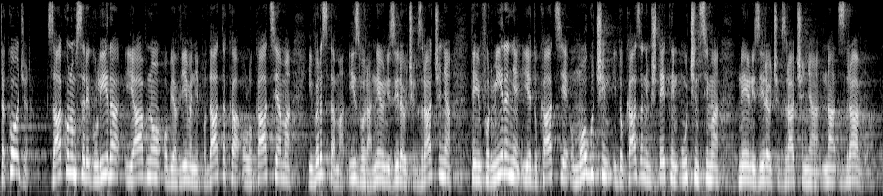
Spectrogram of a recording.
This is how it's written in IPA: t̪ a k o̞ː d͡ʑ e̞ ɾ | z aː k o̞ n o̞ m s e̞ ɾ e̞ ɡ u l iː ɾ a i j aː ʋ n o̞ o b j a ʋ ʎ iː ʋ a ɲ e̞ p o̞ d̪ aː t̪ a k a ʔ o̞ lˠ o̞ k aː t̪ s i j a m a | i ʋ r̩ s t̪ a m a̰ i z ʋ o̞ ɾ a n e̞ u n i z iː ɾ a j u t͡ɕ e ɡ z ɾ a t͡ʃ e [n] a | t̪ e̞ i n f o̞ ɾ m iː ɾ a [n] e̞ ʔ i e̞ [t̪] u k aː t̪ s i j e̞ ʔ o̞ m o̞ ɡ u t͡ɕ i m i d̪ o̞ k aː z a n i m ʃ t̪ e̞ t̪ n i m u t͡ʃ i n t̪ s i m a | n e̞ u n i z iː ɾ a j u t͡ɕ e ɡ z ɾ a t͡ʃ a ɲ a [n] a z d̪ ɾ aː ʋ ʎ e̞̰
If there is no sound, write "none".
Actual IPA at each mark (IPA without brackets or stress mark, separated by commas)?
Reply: ɲ, ɲ, d̪, n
